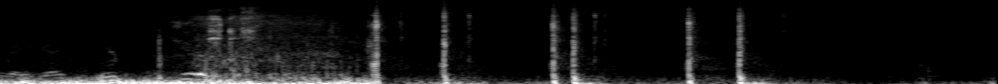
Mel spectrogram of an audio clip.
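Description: Shotgun blasts during a waterfowl hunt, several sharp close reports in an irregular volley, some nearly overlapping, following a stretch of rumbling wind and movement noise, with voices nearby.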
